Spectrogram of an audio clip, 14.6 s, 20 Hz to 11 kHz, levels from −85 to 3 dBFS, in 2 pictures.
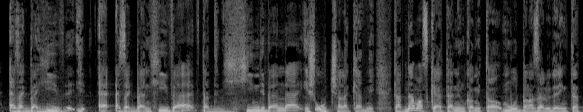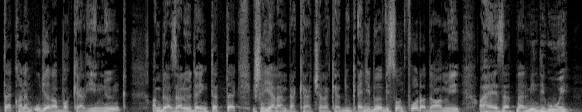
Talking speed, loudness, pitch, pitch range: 175 wpm, -28 LUFS, 120 Hz, 105-140 Hz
